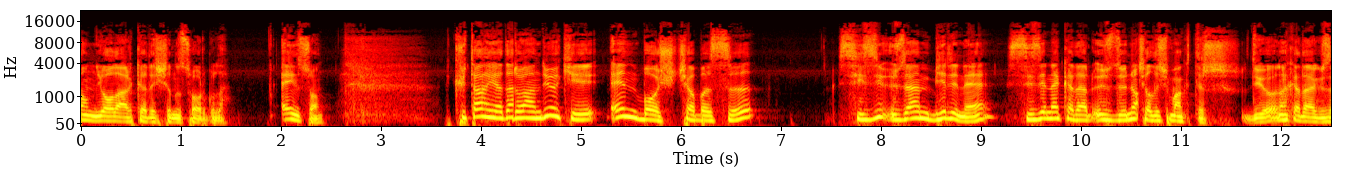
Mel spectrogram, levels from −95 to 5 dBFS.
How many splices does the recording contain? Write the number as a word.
three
